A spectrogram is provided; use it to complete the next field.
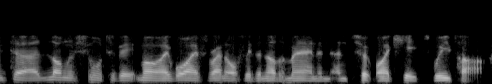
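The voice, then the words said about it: English accent. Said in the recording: “you may be able to tell from my accent, I'm an English lad”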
